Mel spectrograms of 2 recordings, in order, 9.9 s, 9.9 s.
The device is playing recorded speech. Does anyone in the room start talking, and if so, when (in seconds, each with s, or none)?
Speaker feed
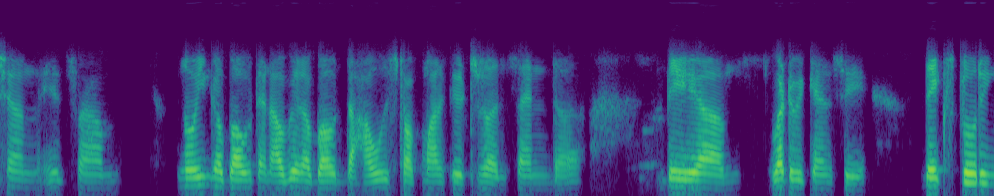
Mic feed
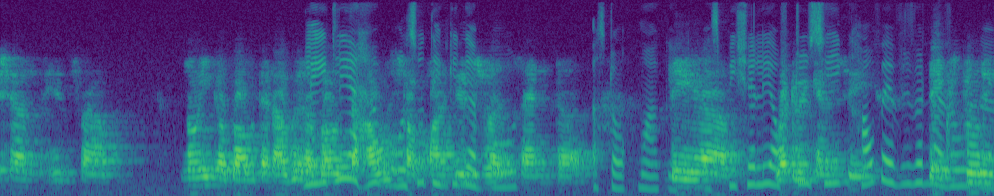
3.0 s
